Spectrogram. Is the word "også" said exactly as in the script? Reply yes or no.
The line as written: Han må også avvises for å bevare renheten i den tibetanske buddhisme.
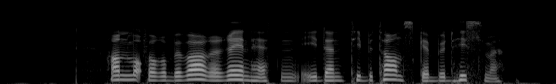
no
